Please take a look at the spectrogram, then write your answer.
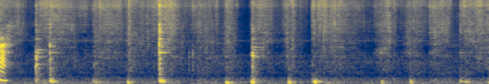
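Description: Stirring the filling mixture for Mohnschnecken snail puff pastries, rhythmic scraping and knocking strokes of a utensil against a bowl, close and moderately quiet, repeating about every half second.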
